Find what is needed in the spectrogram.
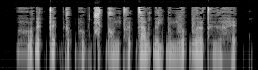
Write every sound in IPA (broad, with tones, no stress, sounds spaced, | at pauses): h ṵ˧˥ ɗ ə˨˩ t̚ t̪ ɛ˦˥ t̚ k ə˨˩ p̚ h u˨˩ k̚ t͡ɕ ə˨˩ t̚ ɣ o̤˨˩ n t̪ʰ ə˨˩ t̚ z a˨˦ w ɗ ə̤˨˩ j ɓ ə̤˨˩ m v ə˦˥ p̚ v əː˧ t̪ʰ ɨ̤˨˩ ə̯ h ɛ˨˩ t̚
